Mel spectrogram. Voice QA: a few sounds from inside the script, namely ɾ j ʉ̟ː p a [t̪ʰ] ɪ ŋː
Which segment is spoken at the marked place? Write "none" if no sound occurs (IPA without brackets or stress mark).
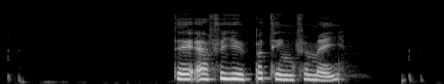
t̪ʰ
